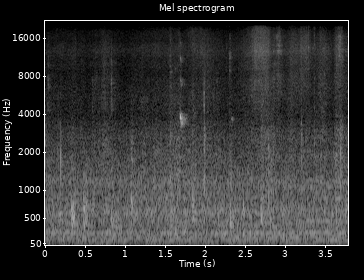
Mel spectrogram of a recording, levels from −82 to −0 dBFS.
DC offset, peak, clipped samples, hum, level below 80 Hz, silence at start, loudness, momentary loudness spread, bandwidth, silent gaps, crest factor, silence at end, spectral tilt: under 0.1%; -10 dBFS; under 0.1%; none; -56 dBFS; 0 s; -33 LUFS; 7 LU; over 20 kHz; none; 24 dB; 0 s; -3.5 dB/octave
